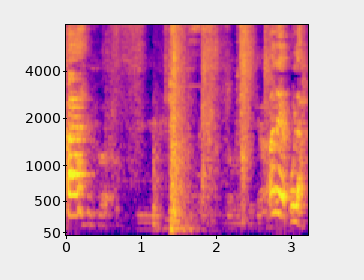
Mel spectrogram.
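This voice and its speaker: A woman's voice: very slow, darkish tone. A woman from Cameroon, ranting on a live video and confronting people by name, repeating herself as she goes. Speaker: social media commentator. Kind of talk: heated live-video rant. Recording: roomy echo.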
